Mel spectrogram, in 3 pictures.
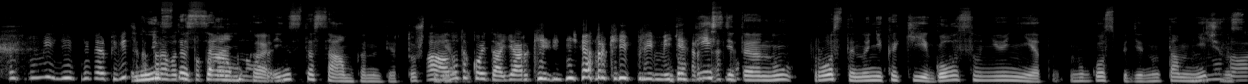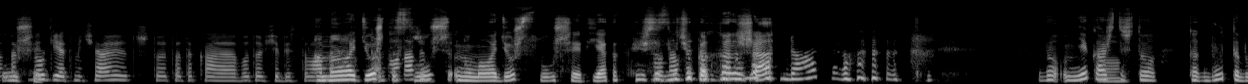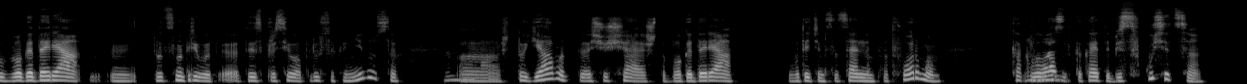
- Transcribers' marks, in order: "например" said as "напер"; laughing while speaking: "яркий, яркий пример"; laughing while speaking: "популярна"
- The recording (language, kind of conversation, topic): Russian, podcast, Насколько сильно соцсети формируют новый музыкальный вкус?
